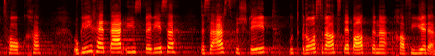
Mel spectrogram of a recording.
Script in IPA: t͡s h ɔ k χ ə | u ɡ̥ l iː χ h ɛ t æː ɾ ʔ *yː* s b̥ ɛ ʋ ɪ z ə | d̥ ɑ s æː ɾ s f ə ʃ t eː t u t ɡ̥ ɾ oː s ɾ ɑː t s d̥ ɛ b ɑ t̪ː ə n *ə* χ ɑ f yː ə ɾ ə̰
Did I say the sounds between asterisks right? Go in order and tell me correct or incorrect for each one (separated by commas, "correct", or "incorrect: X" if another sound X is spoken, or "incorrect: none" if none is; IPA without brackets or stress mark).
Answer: correct, correct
